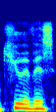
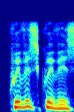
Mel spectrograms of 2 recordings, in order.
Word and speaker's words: quivis: was no better than cuivis ex populo. Quivis Mr. Saddletree, craving your pardon, said, with a prolonged emphasis on the first syllable, Mr.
